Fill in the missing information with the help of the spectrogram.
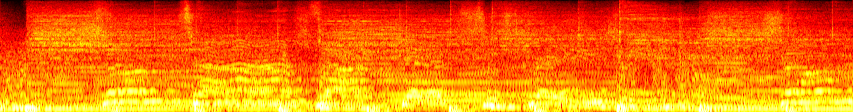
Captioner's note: none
